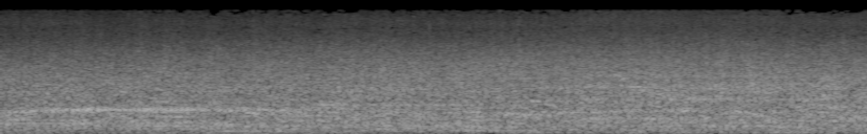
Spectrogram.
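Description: A steady rushing noise, like running water or air, with a faint distant voice.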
